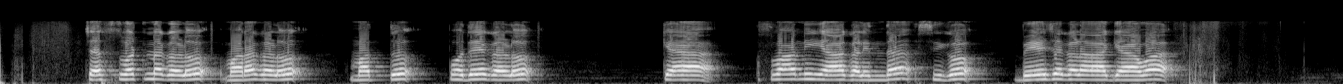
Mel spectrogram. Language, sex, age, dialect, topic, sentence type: Kannada, female, 31-35, Dharwad Kannada, agriculture, statement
